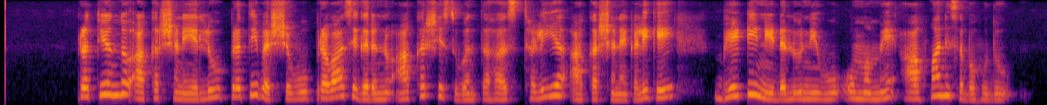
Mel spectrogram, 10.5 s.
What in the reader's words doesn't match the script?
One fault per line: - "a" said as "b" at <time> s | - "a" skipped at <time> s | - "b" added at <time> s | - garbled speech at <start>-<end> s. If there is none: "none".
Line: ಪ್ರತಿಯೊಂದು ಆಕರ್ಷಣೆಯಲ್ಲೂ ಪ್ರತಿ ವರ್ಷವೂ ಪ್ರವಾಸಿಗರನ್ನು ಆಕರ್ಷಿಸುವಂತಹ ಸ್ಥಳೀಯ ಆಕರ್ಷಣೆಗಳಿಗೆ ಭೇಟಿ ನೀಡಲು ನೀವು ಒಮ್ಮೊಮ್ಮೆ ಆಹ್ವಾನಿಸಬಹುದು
none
